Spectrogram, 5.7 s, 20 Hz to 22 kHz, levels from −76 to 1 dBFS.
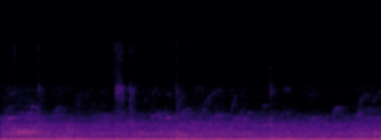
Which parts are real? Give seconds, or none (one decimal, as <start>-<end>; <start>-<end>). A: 0.0-1.0; 2.0-5.7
